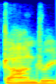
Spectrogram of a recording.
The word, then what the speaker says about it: Gondry: name again uh michael gondry i think pronounced gondry g-o-n-d-r-y to be able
